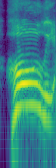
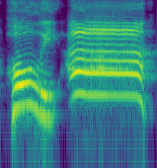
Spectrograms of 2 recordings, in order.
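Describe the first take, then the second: First: Loud, high retold cry; exclaimed movie quote. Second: Loud exclamation breaking into a high yell; yell-covered censored quote. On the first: Host quoting Marty seeing the Libyans, loud exclamation. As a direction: call it out like Marty's startled yell. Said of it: "and he goes". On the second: Retold or imitated. Host mimicking the censored TV edit, loud covering yell. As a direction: drown the swear word in a mock scream. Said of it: "covered it with his yell".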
